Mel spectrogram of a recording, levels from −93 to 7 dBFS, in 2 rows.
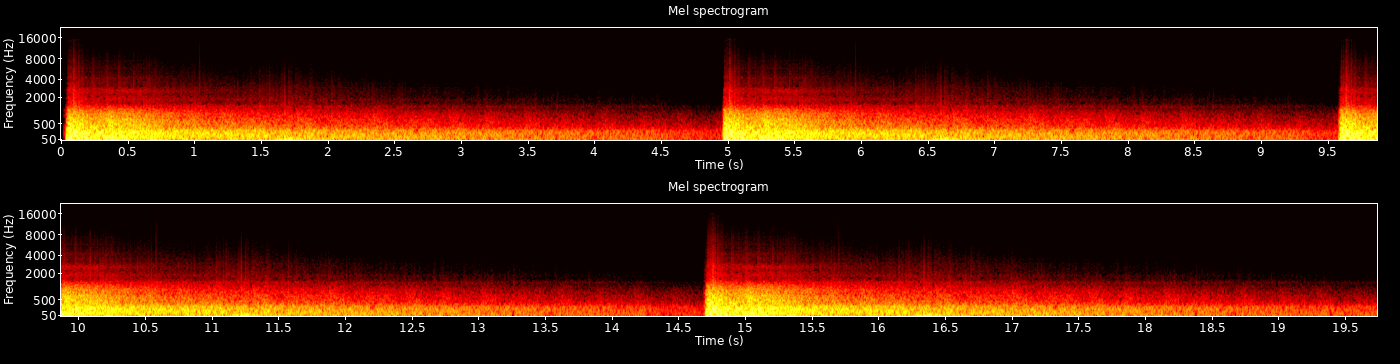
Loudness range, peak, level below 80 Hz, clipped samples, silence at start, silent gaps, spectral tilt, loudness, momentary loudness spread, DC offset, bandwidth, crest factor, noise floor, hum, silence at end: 12 LU; 0 dBFS; -26 dBFS; under 0.1%; 0.05 s; none; -13 dB/octave; -19 LUFS; 25 LU; under 0.1%; 3.1 kHz; 18 dB; -45 dBFS; none; 0.05 s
